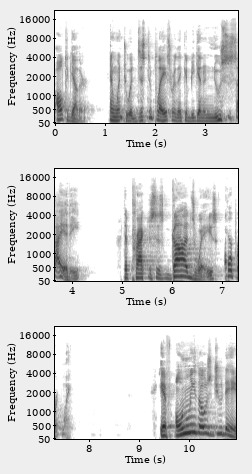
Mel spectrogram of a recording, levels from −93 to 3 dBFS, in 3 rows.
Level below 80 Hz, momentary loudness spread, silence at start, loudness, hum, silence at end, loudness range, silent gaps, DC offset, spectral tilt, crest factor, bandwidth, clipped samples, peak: -60 dBFS; 13 LU; 0 s; -26 LUFS; none; 0 s; 4 LU; 0.99-1.03 s, 4.56-4.86 s, 7.86-7.99 s, 8.27-8.50 s, 8.93-9.21 s; under 0.1%; -5.5 dB/octave; 22 dB; 15 kHz; under 0.1%; -6 dBFS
